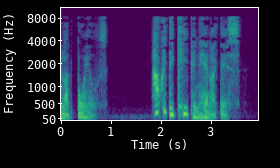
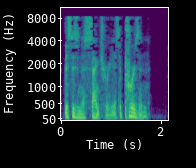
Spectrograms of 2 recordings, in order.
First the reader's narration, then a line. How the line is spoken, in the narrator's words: Frost barks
